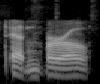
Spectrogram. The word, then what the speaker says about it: Edinburgh: And I have in my possession a gavel that was carved from ostensibly a beam from, I believe, well, we would call it Edinburgh, but I believe the Scotch pronounce it Edinburgh Castle, was remodeled.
